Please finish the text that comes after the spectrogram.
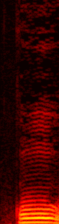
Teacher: واو مدہ ہے، ایک الف کے برابر کھینچ کر پڑھنا ہے۔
